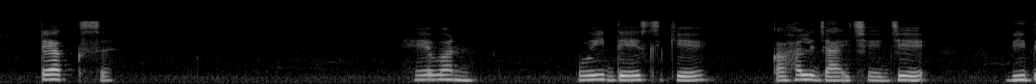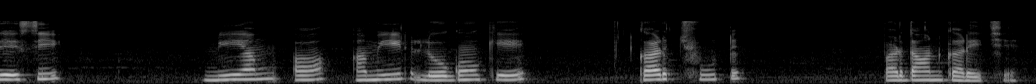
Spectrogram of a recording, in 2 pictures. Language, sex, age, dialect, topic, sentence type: Maithili, female, 56-60, Eastern / Thethi, banking, statement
